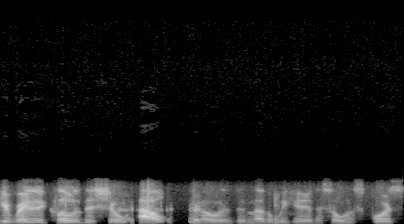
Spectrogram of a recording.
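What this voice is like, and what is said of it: Hoarse, strained voice. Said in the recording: “I'm losing my voice if you can't tell. I've lost my voice.”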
